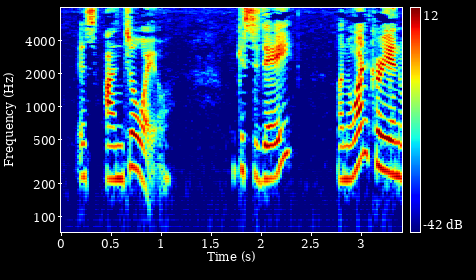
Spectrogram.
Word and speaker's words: 안좋아요: study about the word anjoyo. Let's start. Learn Korean one word at a time, only here at Dae-Hangul. Word number 155. Anjoyo. Anjoyo. This is pronounced as a four-syllable word.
